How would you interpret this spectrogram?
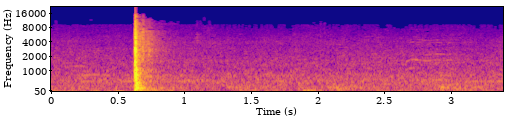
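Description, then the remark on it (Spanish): A foreman's (capataz) single sharp hammer knock rings out once, loud and percussive, with a brief ringing tail, signalling the lift of the Cristo de las Misericordias float of the Santa Cruz brotherhood in a Holy Tuesday procession. A low murmuring background continues with no further strikes. “Ese martillo que ha sonado.”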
